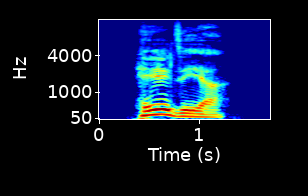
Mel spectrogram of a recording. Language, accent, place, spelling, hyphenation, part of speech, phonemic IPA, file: German, Germany, Berlin, Hellseher, Hell‧se‧her, noun, /ˈhɛlˌzeːɐ/, De-Hellseher.ogg
- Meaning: clairvoyant, seer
